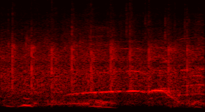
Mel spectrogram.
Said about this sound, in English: So if you're a grad in here, I know I've seen a few already, I'm going to invite you to come on up on stage. And we just want to acknowledge you. Let's welcome them with a round of applause.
